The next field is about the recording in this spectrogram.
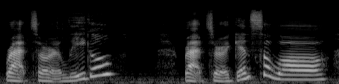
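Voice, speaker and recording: A woman's voice: a little high, wildly swooping pitch, a little slow, a bit bright, breathy edge, exaggerated voice. A woman voicing a grieving, blustering king who bellows indignantly. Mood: shouting.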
